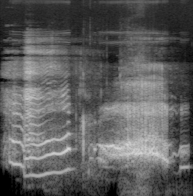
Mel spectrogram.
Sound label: female zombie sighted; nmrih; zerosiki; slender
